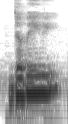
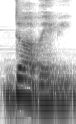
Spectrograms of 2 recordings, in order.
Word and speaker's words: DaBaby: It's not the baby or the baby. Is duh baby, duh baby.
